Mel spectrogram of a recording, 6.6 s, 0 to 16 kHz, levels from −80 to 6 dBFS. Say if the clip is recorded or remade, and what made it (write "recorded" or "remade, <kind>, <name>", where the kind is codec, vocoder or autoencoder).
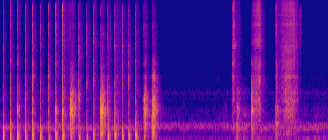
remade, autoencoder, DAC-VAE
